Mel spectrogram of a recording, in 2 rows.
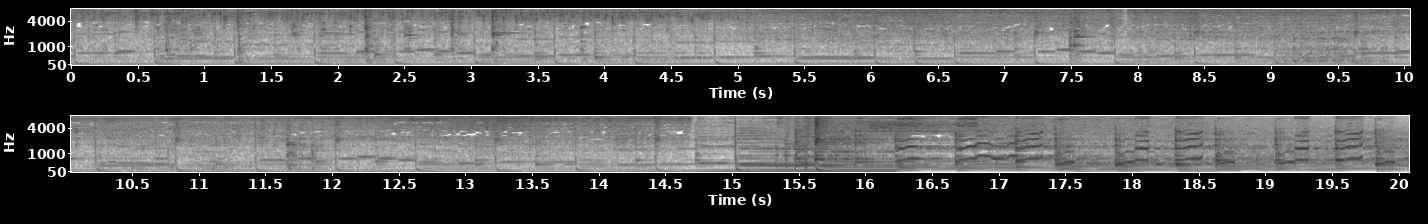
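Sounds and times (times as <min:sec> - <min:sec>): meat sizzling in a pan: 0:00.0 - 0:14.9
music with thumping beat: 0:00.0 - 0:16.3.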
